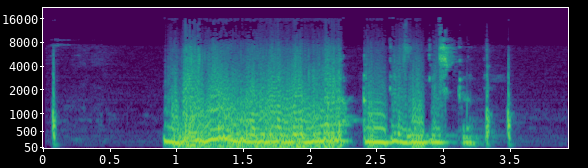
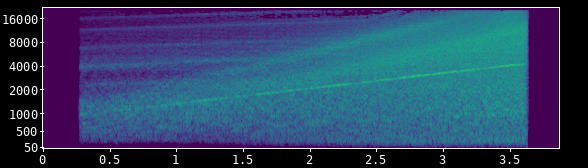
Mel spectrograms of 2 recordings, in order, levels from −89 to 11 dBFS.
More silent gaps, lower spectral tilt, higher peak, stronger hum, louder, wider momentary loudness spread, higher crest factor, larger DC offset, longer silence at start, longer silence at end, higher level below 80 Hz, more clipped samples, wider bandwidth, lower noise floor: neither; first, -6.5 dB/octave vs 4 dB/octave; first, 0 dBFS vs -6 dBFS; neither; first, -7 LUFS vs -18 LUFS; second, 14 LU vs 22 LU; second, 8 dB vs 18 dB; neither; second, 0.1 s vs 0.3 s; first, 0.4 s vs 0.25 s; first, -22 dBFS vs under -90 dBFS; neither; second, 9.2 kHz vs over 20 kHz; first, -57 dBFS vs -43 dBFS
